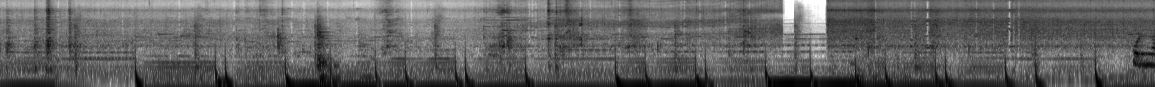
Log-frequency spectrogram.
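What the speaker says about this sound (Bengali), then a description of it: "এর মধ্যে ঝিঙেগুলো দিচ্ছি।" Ridge gourd pieces frying with chopped tomato in a pan, a continuous sizzle broken by regular scraping and clattering strokes of a spatula stirring close by.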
